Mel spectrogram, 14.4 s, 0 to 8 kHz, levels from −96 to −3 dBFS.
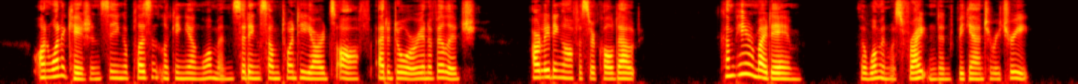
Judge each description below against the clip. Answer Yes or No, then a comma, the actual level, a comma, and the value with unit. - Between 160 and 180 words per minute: Yes, average, 165 wpm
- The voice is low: No, high, 210 Hz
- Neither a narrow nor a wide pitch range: No, narrow, 2.2 semitones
